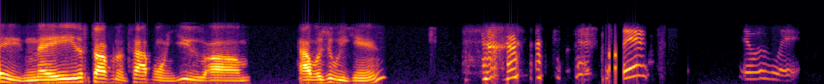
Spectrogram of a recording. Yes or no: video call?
no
